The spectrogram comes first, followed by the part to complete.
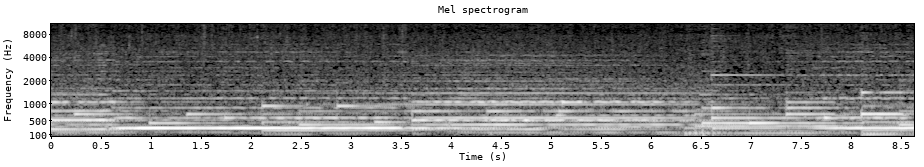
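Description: Slow, calm instrumental music with long held notes and chords over a steady sound of falling rain. Deeper bass notes come in near the end.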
